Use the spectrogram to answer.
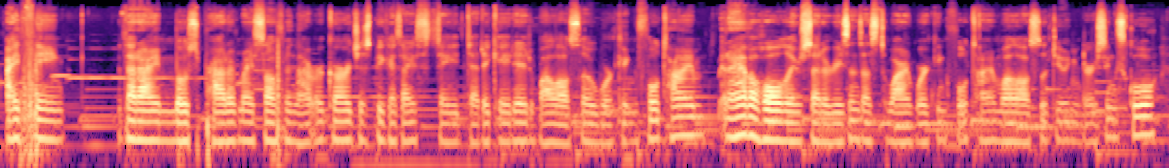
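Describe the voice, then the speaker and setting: A young woman vlogging casually, hoarse and coughing, rambling excitedly and swearing freely. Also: rumbling low. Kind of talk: casual vlog talk. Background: background music.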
